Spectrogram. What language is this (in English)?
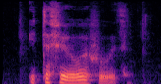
Kabyle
